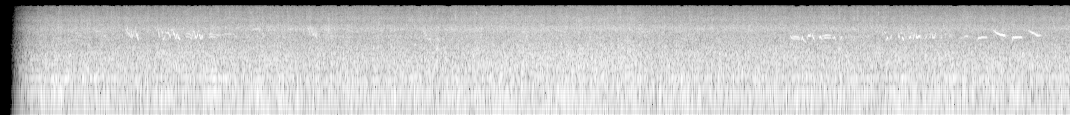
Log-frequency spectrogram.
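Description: Outdoor ambience: a steady rushing noise with a low buzzing hum under it, and short high bird chirps about a second in and again near the end.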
